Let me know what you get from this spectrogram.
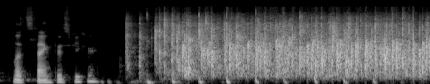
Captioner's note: applause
